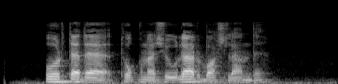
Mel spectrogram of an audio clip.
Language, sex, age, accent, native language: Uzbek, male, 18-24, Qashqadaryo, Uzbek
